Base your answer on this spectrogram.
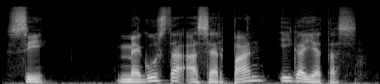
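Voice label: yesILikeToMakeBreadAndCookies, Spanish, male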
